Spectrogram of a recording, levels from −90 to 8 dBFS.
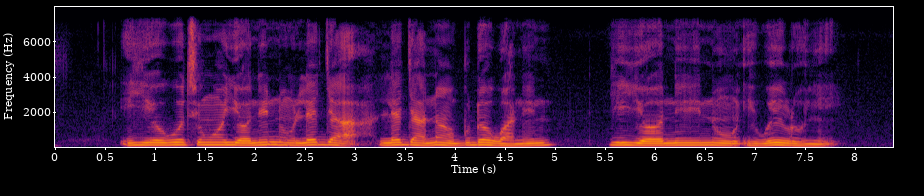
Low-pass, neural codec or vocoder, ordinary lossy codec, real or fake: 7.2 kHz; vocoder, 24 kHz, 100 mel bands, Vocos; none; fake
